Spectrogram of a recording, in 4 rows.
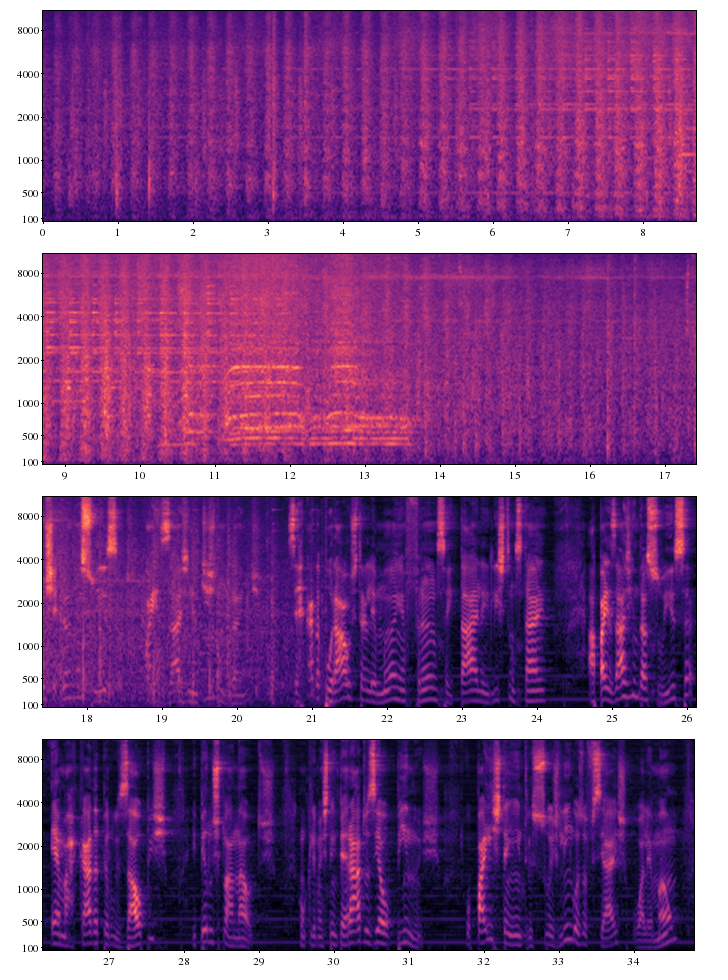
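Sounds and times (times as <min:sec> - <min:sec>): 
train from Berlin to Switzerland rumbling along the rails: 0:00.0 - 0:21.4
speech: 0:19.3 - 0:34.7.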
